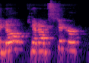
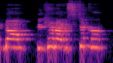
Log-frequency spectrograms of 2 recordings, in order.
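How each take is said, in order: First: Said in the usual way. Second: Teacher's refusal. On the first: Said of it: "and you say". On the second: Shown as a demonstration. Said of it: "this is what teachers say".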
